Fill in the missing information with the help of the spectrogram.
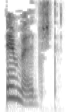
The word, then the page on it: imaged: British English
